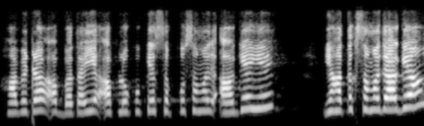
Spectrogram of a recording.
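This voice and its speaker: A woman's voice: very high voice, sharp tone. A woman teacher patiently reciting letters and explaining to children in an online class. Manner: slow, patient, drawn-out recitation.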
